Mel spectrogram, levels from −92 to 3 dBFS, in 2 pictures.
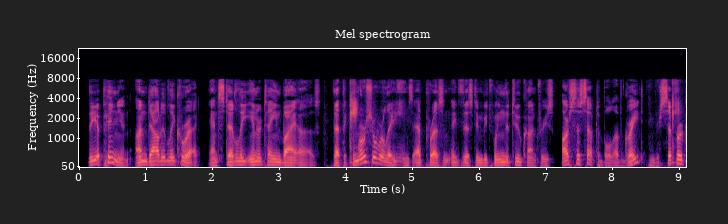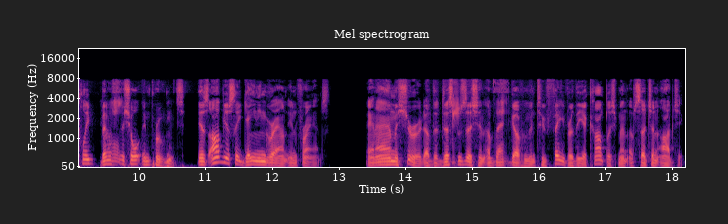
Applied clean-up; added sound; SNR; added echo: neural mask model DeepFilterNet 3.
